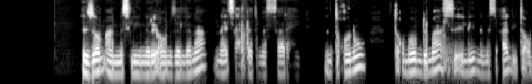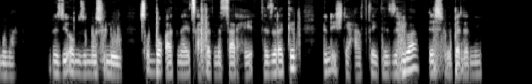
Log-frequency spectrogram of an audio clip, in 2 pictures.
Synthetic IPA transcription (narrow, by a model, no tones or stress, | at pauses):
ʔɨzo̞mʔaβmɨslinɨɾḭʔo̞mzɐlːɐnanajt͡sʼɨħfɐt̪mɐsːaɾħi | ʔɨnt̪ʰɨ̥xo̞nu | t̪ʼɨχʼmo̞md̪ɨmːasɨ̰ʔlinɨmɨsʔaljɪt̪ʼɐ̰χʼmuna | nɨziʔo̞mzɨmuslu | t͡sʼɨbːuqʼat̪najt͡sʼɨħfɐt̪mɐsːaɾħiɨnt̪ʰɐzɨɾɐkːɨβ | nɨnɨʔɨʃt̪ʰiħaft̪ʰɐjt̪ʰɐzɨħɨβad̪ɐsmɨbɐlɐnːi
